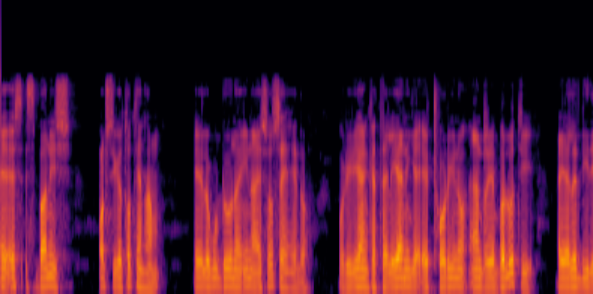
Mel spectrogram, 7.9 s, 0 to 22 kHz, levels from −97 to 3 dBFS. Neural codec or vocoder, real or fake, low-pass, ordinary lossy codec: vocoder, 24 kHz, 100 mel bands, Vocos; fake; 7.2 kHz; none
